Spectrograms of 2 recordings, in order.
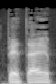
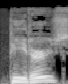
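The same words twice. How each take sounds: First: The name is pronounced the French way. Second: The name is pronounced the English way. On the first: The bearer of the name is not an English speaker. The speaker calls it right. "moi, je dis Peter parce que c'est pas un anglophone" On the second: The name is treated as an English name. The speaker calls it wrong. "c'est la façon anglaise de dire son nom"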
